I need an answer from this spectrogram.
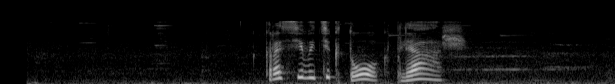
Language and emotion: Russian, positive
